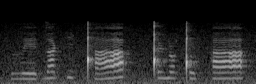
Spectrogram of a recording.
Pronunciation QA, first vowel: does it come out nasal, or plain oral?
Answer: oral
